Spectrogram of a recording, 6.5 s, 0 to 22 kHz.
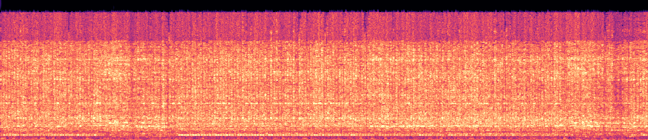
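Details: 2007 Ducati 1098 track bike in 1st or 2nd gear downhill, clutch released slowly: thin steady high whine over the engine rumble, worse on clutch release, almost gone with clutch pulled; dealer replaced shift arm detent, clutch looked OK; cause unconfirmed.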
